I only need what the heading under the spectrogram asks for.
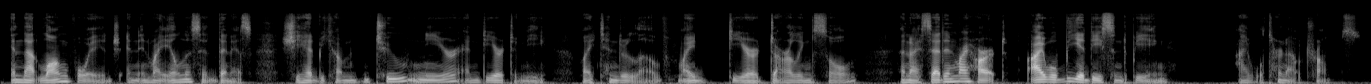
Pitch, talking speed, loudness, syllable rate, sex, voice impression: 90 Hz, 190 wpm, -25 LUFS, 4.5 syllables/s, male, masculine, middle-aged, relaxed, slightly weak, raspy, intellectual, slightly sincere, friendly, unique, slightly kind, modest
